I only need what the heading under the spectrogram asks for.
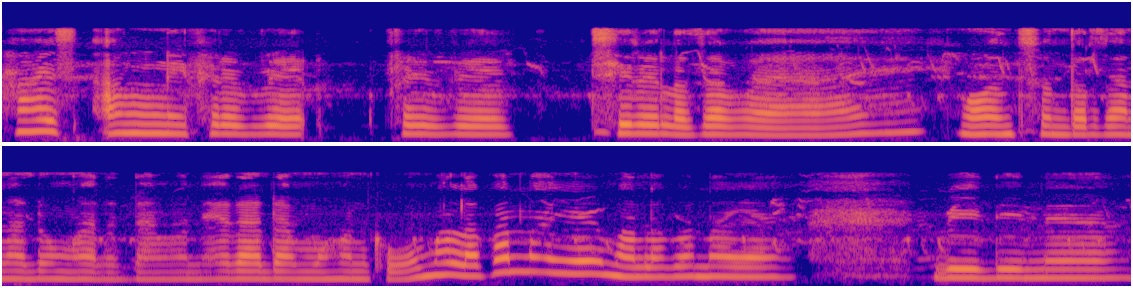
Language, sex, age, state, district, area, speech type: Bodo, female, 30-45, Assam, Udalguri, urban, spontaneous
